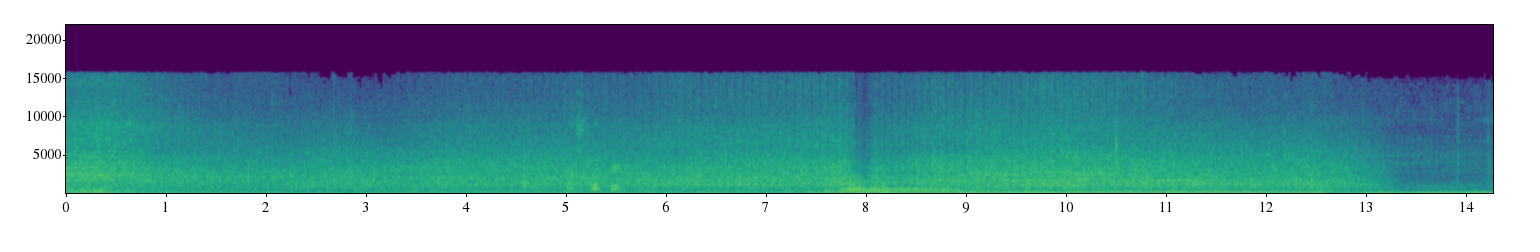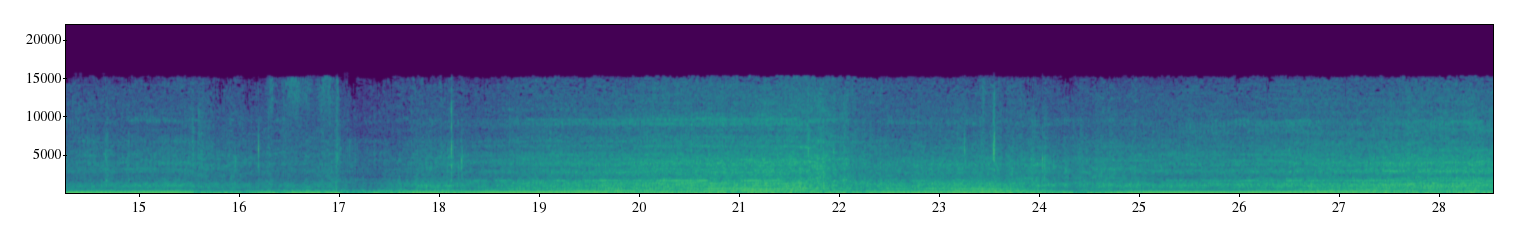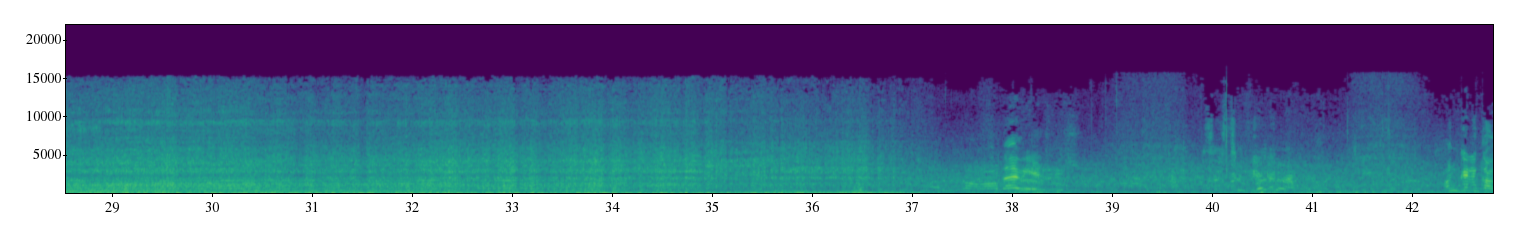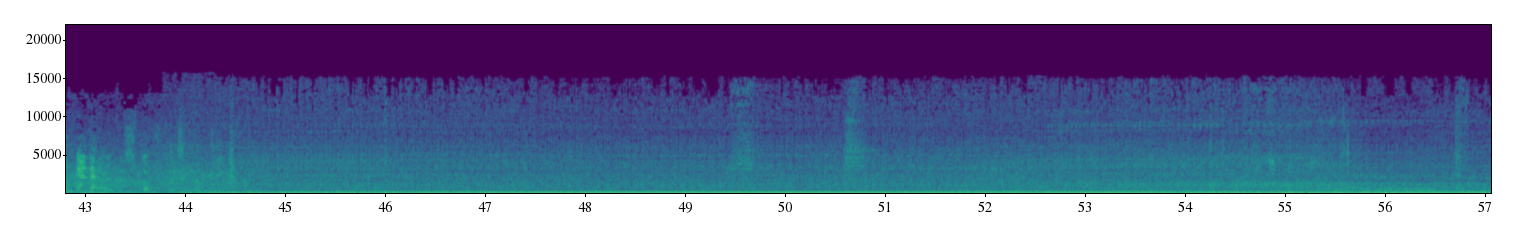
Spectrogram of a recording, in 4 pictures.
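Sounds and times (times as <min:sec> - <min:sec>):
car engine accelerating: 0:00.0 - 0:37.4, 0:41.3 - 0:57.0.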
